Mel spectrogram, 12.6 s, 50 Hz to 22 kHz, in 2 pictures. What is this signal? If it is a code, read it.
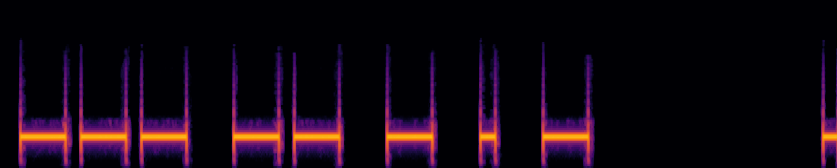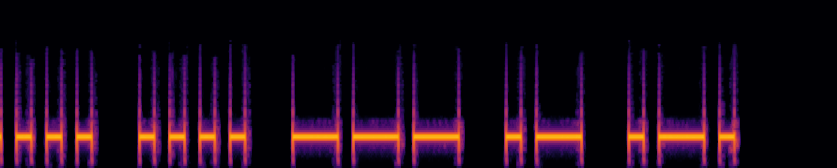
Morse code, heard as a keyed tone, about 10 wpm, 800 Hz. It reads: OMTET HHOAR
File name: CW / DET / 1 3 1500C S B 10wpm 3335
